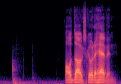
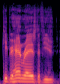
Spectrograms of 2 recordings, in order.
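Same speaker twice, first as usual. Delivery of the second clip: normal talking voice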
